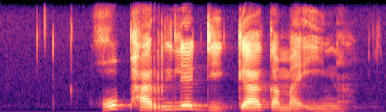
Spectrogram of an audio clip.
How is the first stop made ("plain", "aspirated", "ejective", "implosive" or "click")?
aspirated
